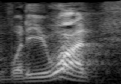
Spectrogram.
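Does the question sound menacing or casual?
casual. It sounds casual and not threatening.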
